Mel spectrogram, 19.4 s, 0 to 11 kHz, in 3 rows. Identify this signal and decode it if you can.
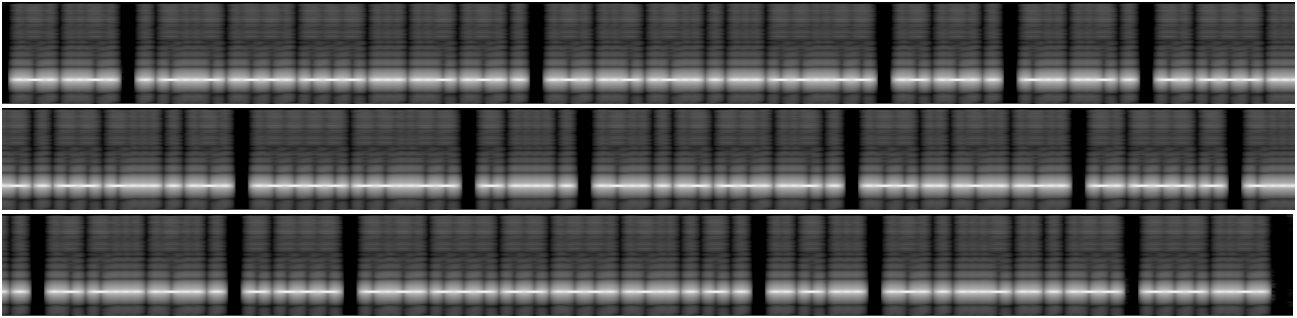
Morse code, heard as a keyed tone, about 48 wpm, 800 Hz. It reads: RF EXPOSURE RULES, ARE DUE NOVEMBER 1, THE LEAGUE WILL NOT BE ABLE TO COMPLETE ITS REVIEW OF
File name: ANGLAIS texte clair 3 vitesse 45 mots minute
